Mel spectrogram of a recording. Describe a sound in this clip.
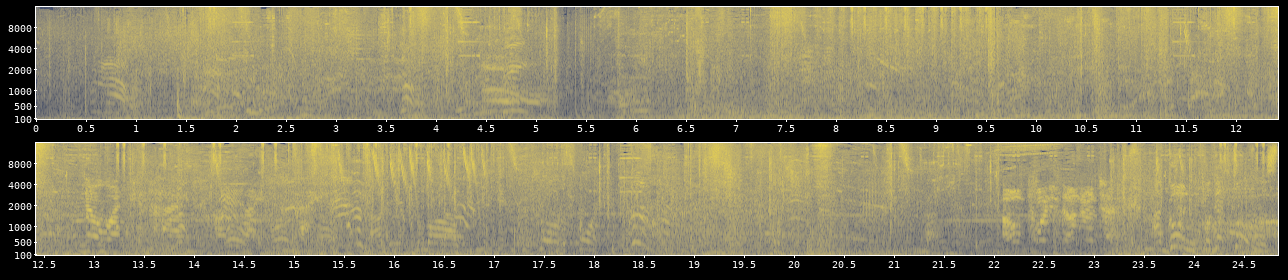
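Game explosions and zaps crackle sharply.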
